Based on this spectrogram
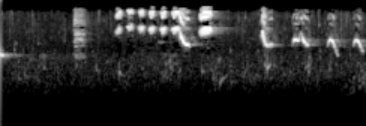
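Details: Training song of the White-rumped shama with water sounds behind: a quick string of sharp, very high staccato chirps followed by bright descending whistled slurs.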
